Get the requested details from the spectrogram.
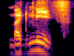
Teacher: In modern Hebrew, the compromise was made with Sfaradi Jews, magniv. Okay, the emphasis is on the last syllable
